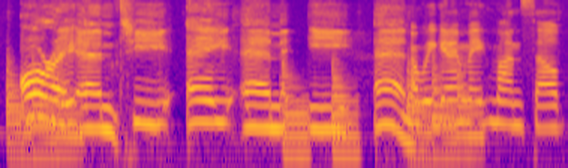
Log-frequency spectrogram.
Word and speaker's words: Rantanen: It is Rantanen. Mikko I wasn't that far off. Rantanen. She was actually pretty close. Rantatantan was not the right way to pronounce it. But there's a n in there.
